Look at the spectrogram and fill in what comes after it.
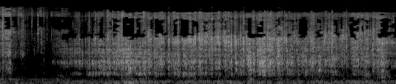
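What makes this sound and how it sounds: A handheld solid coral-pink bar of soap is scraped and carved with metal utility blades, cutting textured lines and crumbs. The result is a steady, bright, crisp scraping hiss made of quick rough strokes that build slightly louder after the first half-second, with very little low end.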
